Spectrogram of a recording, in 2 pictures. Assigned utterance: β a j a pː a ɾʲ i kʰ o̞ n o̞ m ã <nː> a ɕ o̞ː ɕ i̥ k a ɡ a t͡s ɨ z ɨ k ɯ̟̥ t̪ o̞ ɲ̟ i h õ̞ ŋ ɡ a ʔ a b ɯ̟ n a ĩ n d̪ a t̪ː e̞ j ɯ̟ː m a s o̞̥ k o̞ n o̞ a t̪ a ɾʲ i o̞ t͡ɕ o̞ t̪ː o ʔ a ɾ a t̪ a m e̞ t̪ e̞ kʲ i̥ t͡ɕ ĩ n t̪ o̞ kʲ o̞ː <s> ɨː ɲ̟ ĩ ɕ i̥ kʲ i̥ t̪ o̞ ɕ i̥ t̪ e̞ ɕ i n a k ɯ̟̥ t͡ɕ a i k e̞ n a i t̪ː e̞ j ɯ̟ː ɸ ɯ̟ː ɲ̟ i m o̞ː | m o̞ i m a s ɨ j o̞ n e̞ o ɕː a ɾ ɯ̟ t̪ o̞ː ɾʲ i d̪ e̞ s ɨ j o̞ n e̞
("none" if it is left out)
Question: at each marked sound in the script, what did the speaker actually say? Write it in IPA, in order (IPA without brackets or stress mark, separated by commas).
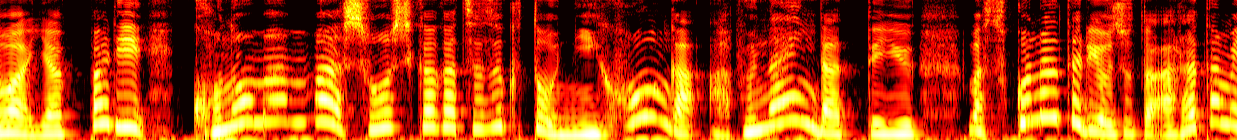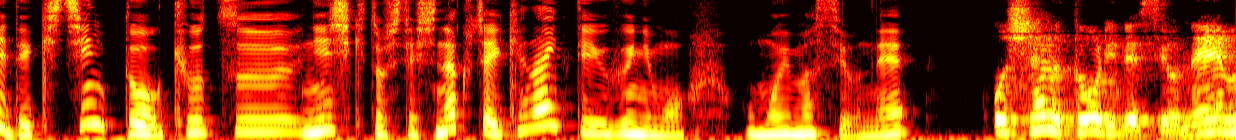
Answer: mː, t͡s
